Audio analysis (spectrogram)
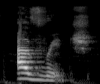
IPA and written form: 'æv (ə) ridʒ (AVERAGE)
